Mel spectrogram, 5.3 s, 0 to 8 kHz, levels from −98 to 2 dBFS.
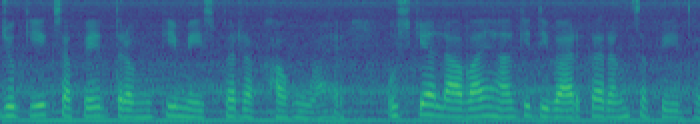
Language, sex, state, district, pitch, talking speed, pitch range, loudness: Hindi, female, Bihar, Vaishali, 200 Hz, 230 wpm, 190-225 Hz, -36 LUFS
